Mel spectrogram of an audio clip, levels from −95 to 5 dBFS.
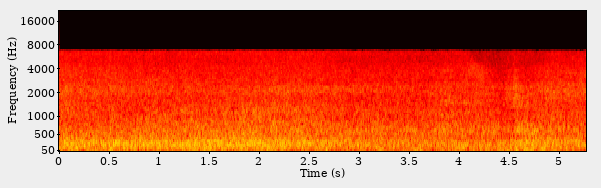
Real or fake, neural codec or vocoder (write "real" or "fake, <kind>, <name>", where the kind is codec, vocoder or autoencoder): real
